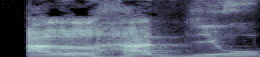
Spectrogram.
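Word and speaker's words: الهدي: Al hadyu bil fathi fasukun, ya betul bacanya al hadyu, huwa mayuhda ilal Ka'bah,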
